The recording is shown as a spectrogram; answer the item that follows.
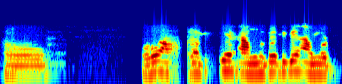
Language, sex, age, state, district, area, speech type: Odia, male, 18-30, Odisha, Mayurbhanj, rural, conversation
